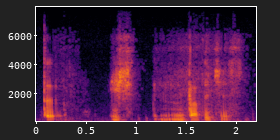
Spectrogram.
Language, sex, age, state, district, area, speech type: Kashmiri, male, 45-60, Jammu and Kashmir, Budgam, urban, spontaneous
